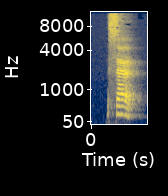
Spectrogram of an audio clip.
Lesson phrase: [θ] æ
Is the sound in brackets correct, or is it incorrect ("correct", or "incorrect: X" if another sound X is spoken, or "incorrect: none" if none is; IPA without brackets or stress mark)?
incorrect: s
